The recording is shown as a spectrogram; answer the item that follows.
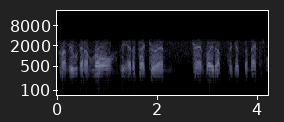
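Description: A man's voice speaking over the Space Shuttle air-to-ground radio link, sounding thin and narrow like a radio transmission.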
